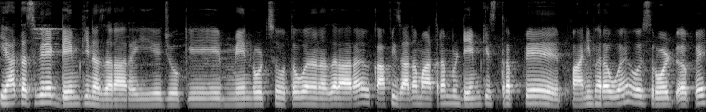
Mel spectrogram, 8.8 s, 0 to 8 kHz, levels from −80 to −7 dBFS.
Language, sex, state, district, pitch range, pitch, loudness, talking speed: Hindi, male, Jharkhand, Sahebganj, 125-145 Hz, 135 Hz, -16 LUFS, 230 wpm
